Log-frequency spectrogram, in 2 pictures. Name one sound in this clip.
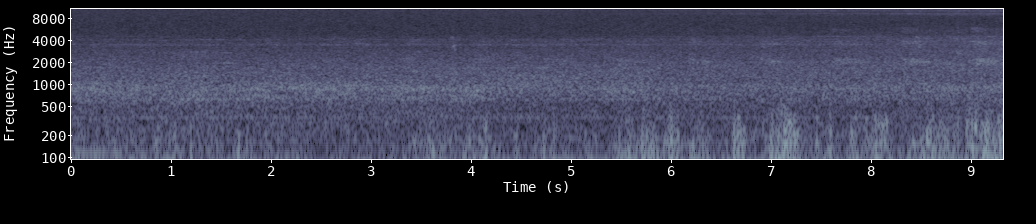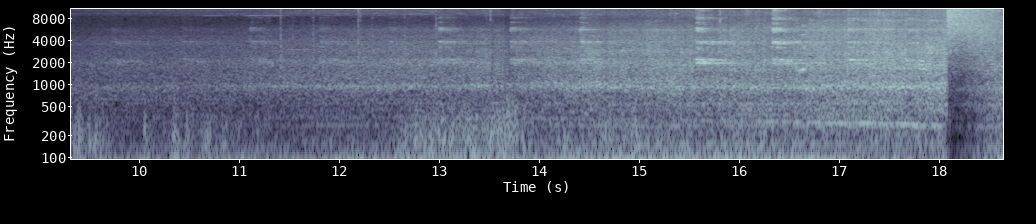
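A diesel locomotive rumbles as it approaches and grows louder.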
